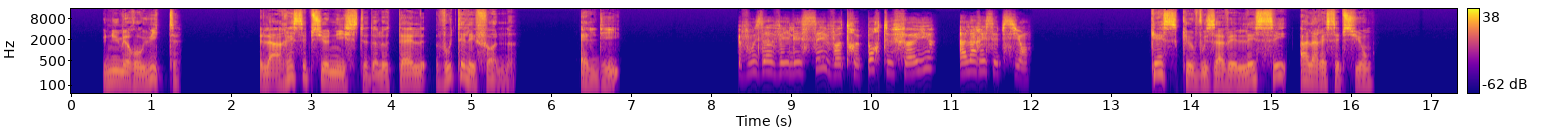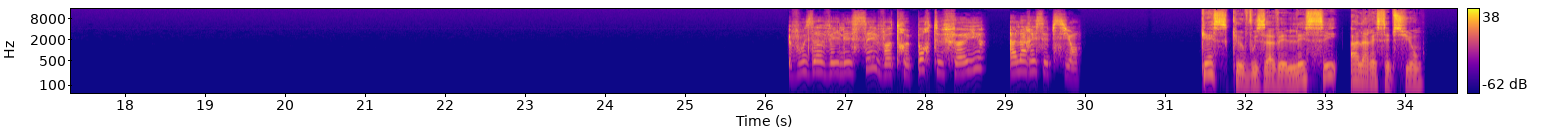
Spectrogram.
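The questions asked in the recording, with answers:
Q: Qu'est-ce que vous avez laissé à la réception?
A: Votre portefeuille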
